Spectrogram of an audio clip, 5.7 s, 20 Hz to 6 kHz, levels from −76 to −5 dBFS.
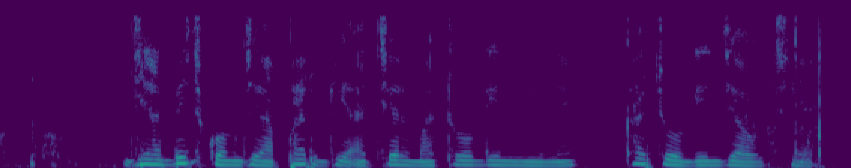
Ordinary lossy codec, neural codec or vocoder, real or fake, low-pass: MP3, 48 kbps; codec, 16 kHz, 16 kbps, FunCodec, trained on Chinese and English, 50 frames a second; fake; 5.4 kHz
